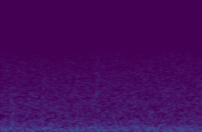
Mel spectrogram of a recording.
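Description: Near silence: faint, even room tone.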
